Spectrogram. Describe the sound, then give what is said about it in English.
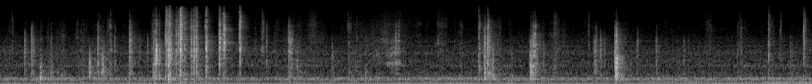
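Tarot cards being shuffled and drawn for a reading: dry papery flicks and snaps come in irregular bursts, densest early on, then scattered single slaps and rustles over a faint steady hum. “There we go. We got the one card. Leo, you got the Knight of Pentacles.”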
